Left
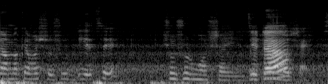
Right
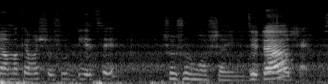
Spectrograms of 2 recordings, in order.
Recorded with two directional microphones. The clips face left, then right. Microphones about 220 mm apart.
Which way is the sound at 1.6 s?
5° right (ahead or behind).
